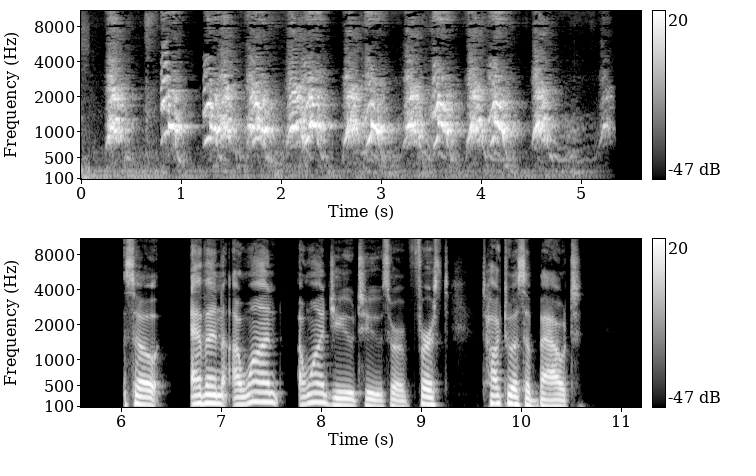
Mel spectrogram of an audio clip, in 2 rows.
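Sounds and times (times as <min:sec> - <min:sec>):
puppy barking and yipping with whimpery notes: 0:00.0 - 0:05.4
speech: 0:06.1 - 0:10.7.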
